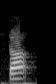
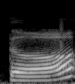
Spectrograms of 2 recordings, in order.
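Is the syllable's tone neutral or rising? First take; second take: neutral; rising. First: The syllable is short and light with no tone. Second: The syllable is said with a rising tone. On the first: "경성으로 더, 성조가 없는 더 소리 나고요" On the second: "이성으로 더 소리 나고요"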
